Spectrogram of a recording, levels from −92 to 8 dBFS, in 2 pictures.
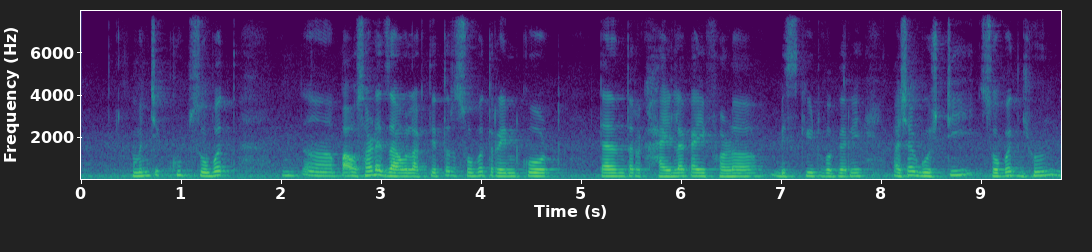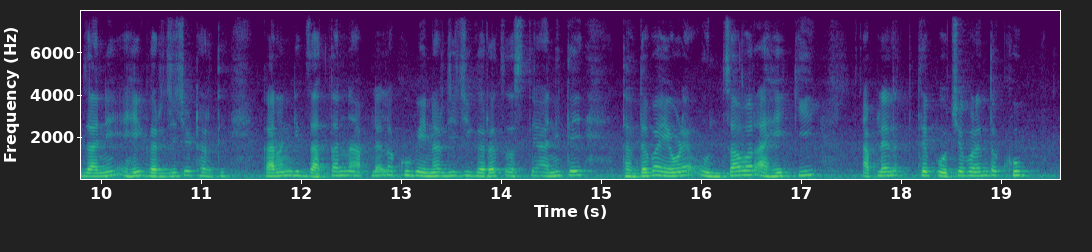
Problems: constant background noise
